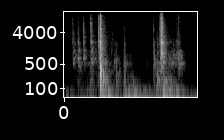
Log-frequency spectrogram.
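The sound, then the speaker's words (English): A key turns twice in a door lock, giving two sharp metallic clunks about a second apart, each followed by a short rattle, with lighter clicks before the first. “Filbert left the room, turning the key twice in the lock.”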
